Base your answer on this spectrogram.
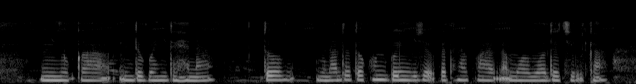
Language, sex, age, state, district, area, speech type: Santali, female, 18-30, West Bengal, Birbhum, rural, spontaneous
